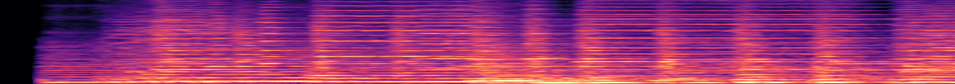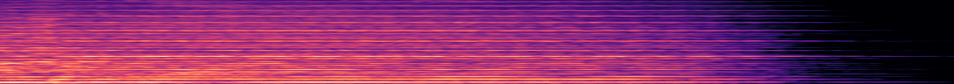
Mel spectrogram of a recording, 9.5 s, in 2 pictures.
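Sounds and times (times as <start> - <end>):
opening jingle: 1.0 - 8.2.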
